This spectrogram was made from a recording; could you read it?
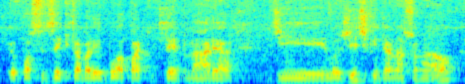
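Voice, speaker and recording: A middle-aged man with a Brazilian accent from Santos, giving unscripted interview answers in a halting, emphatic way with repeated words. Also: on the high side, a little mellow, a little hiss or hum, low-quality recording. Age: middle-aged or older. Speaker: mayoral candidate and university lecturer. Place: indoors at his home.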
